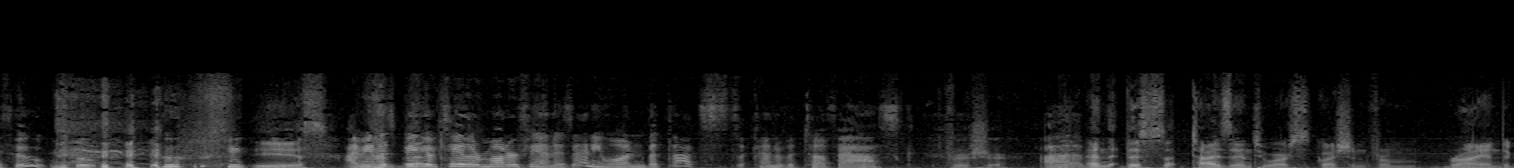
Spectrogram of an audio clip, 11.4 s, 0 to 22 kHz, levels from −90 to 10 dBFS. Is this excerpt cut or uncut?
cut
